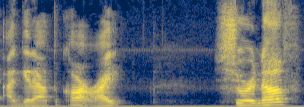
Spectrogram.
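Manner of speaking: ordinary talk, nothing marked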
